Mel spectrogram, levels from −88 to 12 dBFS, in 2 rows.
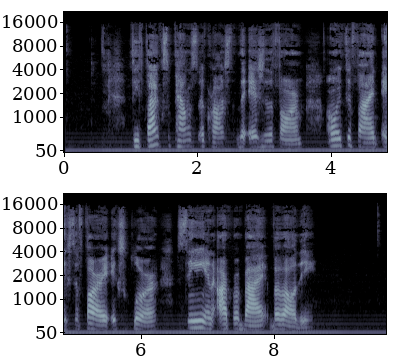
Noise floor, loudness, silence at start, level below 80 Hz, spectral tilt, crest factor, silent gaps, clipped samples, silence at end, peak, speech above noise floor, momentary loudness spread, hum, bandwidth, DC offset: -54 dBFS; -27 LUFS; 0.05 s; -50 dBFS; -1 dB/octave; 24 dB; none; under 0.1%; 0.75 s; -6 dBFS; 26 dB; 11 LU; none; 16 kHz; under 0.1%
